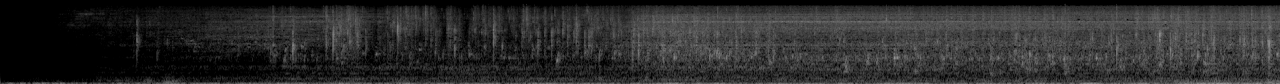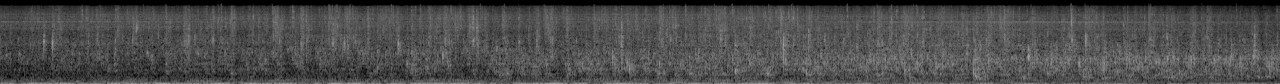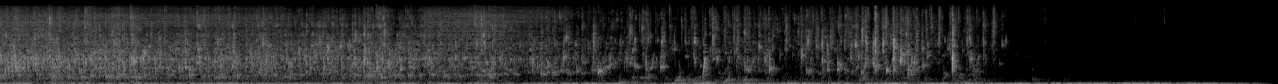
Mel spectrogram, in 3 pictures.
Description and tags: pouring water into the bath (one water tap)
Pouring water into the bath by one water tap.
Open water tap, pouring water, close water tap, residual water leaving the bath, water drops.
Mic: Pro Audio VT-7
ADC: M-Audio Fast Track Ultra 8R
bath, tap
